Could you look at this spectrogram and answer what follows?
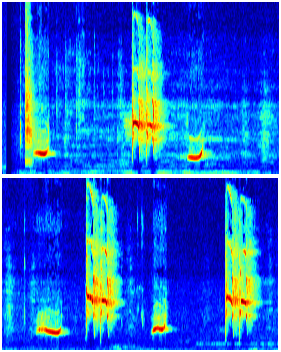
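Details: Talking Indian ringneck parrot alternating short, clear, dipping whistles with sharp, high squawks. The phrases come in separate bursts a second or two apart against a quiet background.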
